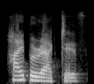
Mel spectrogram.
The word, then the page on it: hyperactive: Indian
